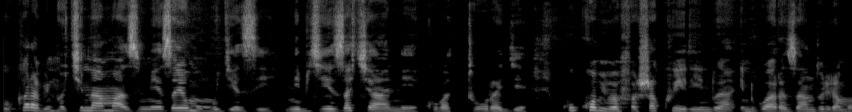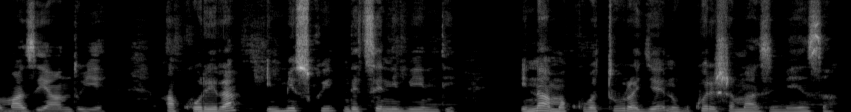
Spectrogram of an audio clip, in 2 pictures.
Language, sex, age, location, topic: Kinyarwanda, female, 18-24, Kigali, health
